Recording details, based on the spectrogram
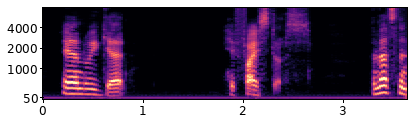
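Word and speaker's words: Hephaistos: another Greek god and now you may have seen this name spelled like this and pronounced a festive and that's because this is the way that the Romans transliterated it into Latin and the name have Festus comes to English through Latin they had slightly different rules for transliterated and Greek than we do okay now I think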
